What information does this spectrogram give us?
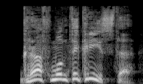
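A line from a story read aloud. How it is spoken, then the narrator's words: Exclaiming. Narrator (Russian): воскликнул Моррель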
